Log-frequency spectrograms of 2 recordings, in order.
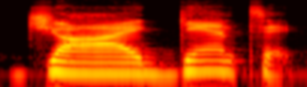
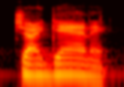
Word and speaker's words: gigantic: the perfect pronunciation is gigantic and what did he say he's an American he said gigantic gigantic and he cancelled out that T sound and he canceled the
